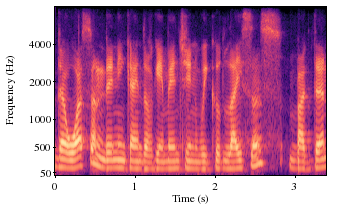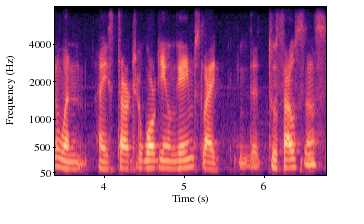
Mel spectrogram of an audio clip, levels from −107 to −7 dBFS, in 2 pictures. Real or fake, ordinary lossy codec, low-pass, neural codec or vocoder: real; Opus, 32 kbps; 7.2 kHz; none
